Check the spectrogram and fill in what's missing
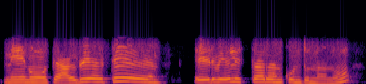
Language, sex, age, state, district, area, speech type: Telugu, female, 18-30, Andhra Pradesh, Krishna, urban, conversation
